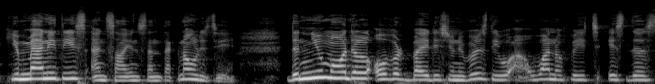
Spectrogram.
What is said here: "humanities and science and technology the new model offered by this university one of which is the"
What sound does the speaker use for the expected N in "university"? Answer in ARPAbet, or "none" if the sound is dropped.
N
